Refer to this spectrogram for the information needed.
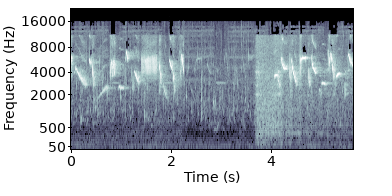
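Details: Small birds played to stir a white-rumped shama into song; rapid high chirps and swooping whistled notes, a quieter stretch midway, then a burst of rushing, splashing noise as the twittering resumes.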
